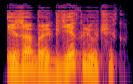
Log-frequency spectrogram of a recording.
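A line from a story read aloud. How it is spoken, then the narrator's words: Stern elderly woman. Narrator (Russian): строго переспросила бабушка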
